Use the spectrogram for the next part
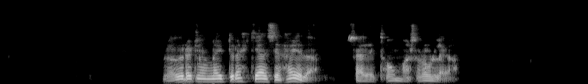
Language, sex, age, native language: Icelandic, male, 20-29, Icelandic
